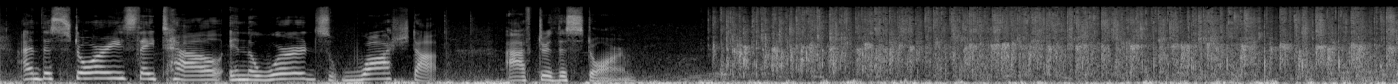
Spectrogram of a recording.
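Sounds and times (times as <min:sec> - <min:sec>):
speech: 0:00.2 - 0:06.5
audience applause: 0:07.1 - 0:13.9.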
